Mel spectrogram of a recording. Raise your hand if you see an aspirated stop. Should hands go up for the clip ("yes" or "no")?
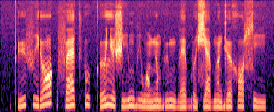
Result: no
